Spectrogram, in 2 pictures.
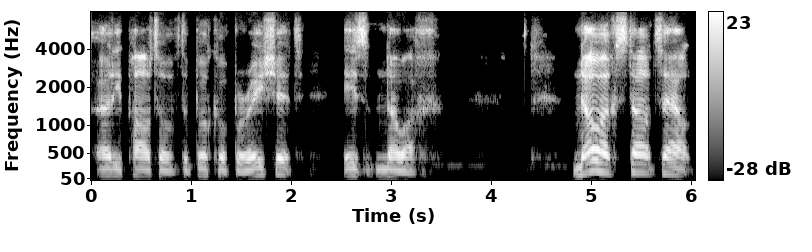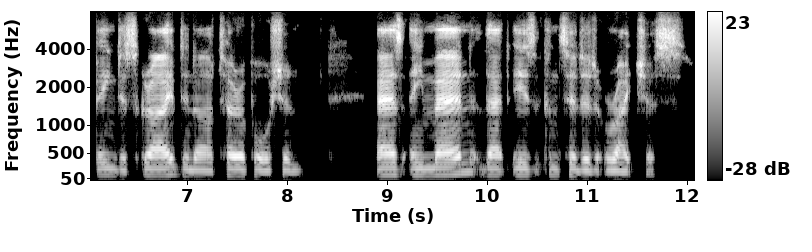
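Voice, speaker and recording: A man's voice: medium pitch, dry recording, lo-fi sound. A man giving an online Torah lesson to viewers, sounding stuffed up from a slight cold and teaching through rhetorical questions. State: blocked up with a cold. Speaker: rabbi giving a Torah class.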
